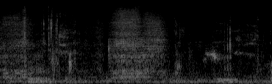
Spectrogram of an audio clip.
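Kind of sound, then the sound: human body sound, sniffling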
